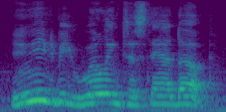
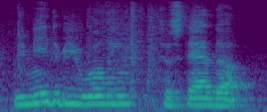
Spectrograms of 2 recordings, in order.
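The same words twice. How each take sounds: The two takes are said the same way.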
